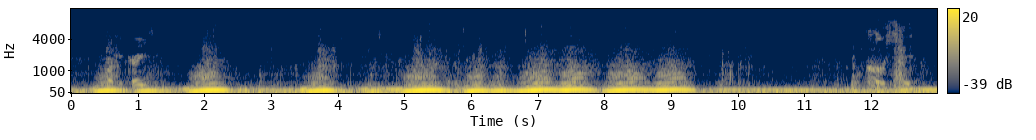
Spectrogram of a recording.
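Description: A Nissan 350Z drifting on snowy streets after a blizzard, its engine revving hard in a rapid series of rising, bouncing surges close by, with people talking over it.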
